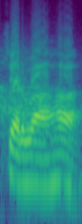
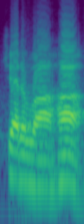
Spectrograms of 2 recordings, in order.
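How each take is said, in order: Both takes have the same delivery.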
